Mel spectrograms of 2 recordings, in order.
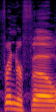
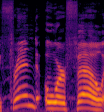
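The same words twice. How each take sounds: First: Said in the usual way. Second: Slow, high, announcer-style "Friend or foe?"; drawn-out game title. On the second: Shown as a demonstration. Host announcing the game segment, slow and high. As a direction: stretch every word of "Friend or foe?" like a show host.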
